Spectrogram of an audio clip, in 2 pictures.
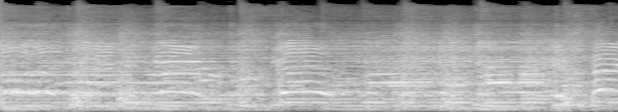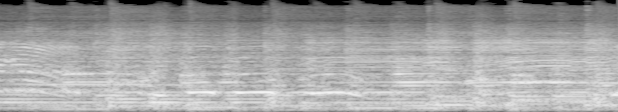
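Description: Live rock band playing, with male and female voices singing together over acoustic and electric guitars, keyboard and drums keeping a steady beat.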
